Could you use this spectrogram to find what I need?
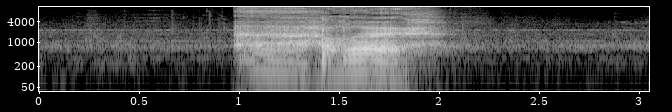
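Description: A young woman lets out a loud, satisfied exclamation.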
